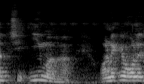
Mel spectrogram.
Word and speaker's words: Yemaha: হচ্ছে ওয়াই ই এম এ এইচ এ মানে ইমাহা উচ্চারণটা হচ্ছে ইমাহা অনেকে বলে যে ডুপ্লিকেট ইয়া এটা ডুপ্লিকেট ইয়ামা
